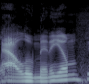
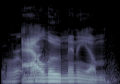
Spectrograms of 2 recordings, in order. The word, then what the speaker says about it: aluminium: Aluminium? – Yeah. We're not scientists. – That's how the British say it. Aluminium.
